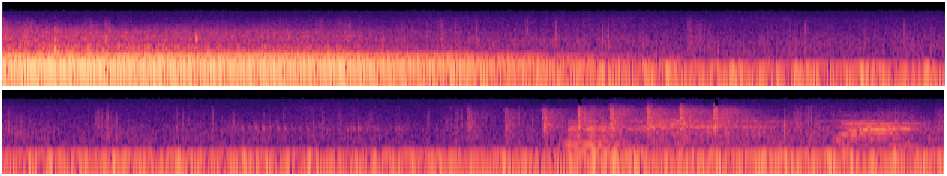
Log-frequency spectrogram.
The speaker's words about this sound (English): Somebody's tapping on the window.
